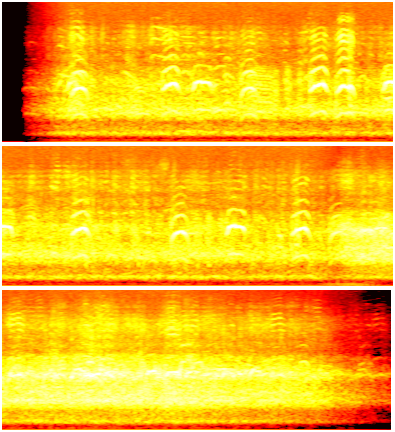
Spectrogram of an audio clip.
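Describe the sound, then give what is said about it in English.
Snow geese honking: a series of loud, nasal calls, then a dense, overlapping chorus from a flock that keeps going to the end. “Snow goose.”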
